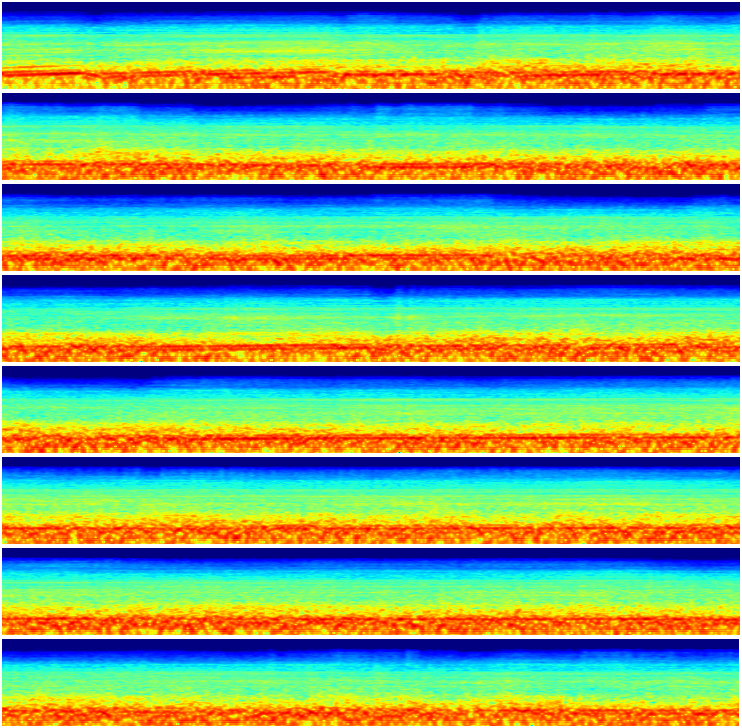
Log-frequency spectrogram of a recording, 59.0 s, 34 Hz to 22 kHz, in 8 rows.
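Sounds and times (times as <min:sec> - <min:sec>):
motorcycle engine cruising: 0:00.0 - 0:59.0
wind on microphone: 0:00.0 - 0:59.0.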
